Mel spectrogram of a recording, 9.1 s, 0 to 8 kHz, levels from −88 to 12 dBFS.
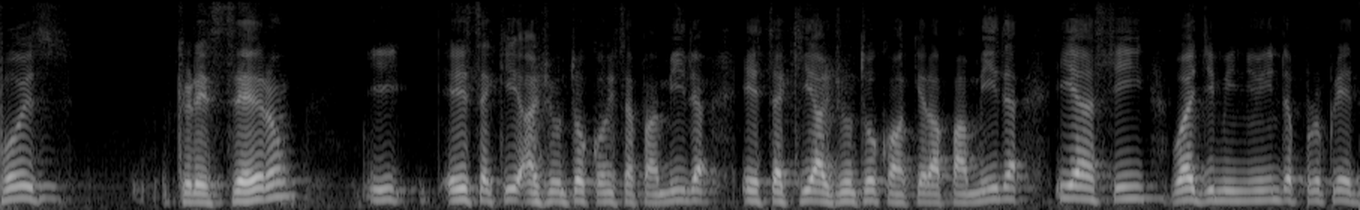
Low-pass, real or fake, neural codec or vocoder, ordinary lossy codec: none; fake; codec, 16 kHz, 0.9 kbps, LongCat-Audio-Codec; none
